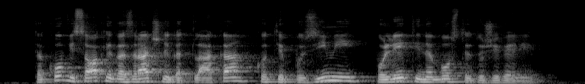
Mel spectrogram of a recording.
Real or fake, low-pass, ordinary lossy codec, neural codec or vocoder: real; 14.4 kHz; none; none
